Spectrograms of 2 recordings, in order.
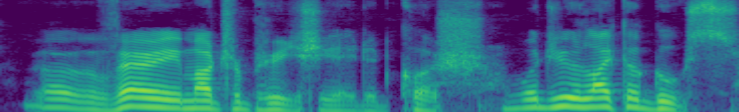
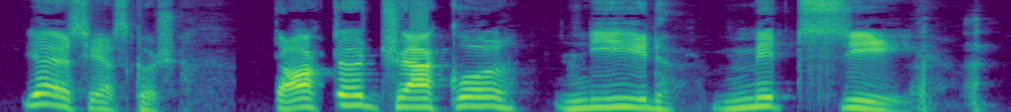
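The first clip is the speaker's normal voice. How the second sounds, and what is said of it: Slow, patronizing speech. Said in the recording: “Don't be patronizing ... saying it slowly for you, sir. This is very important, so I'm saying it slowly”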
